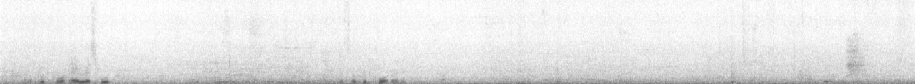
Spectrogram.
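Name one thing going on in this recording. A crowd of shoppers murmurs in a large echoing hall.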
